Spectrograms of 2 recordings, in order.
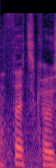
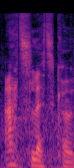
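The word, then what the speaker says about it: Atlético: been part of an athletico side sorry an atletico side as i've been corrected there's no h in the pronunciation an atleti side um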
